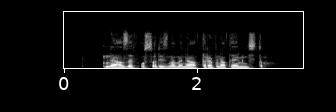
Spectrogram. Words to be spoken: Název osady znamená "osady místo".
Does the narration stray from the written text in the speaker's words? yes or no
yes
